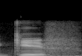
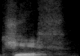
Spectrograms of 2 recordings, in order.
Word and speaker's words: GIF: enough did i say gif correctly sir why do some people say it wrong some people say jeff well it's not a j that's a g tomato tomato no not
